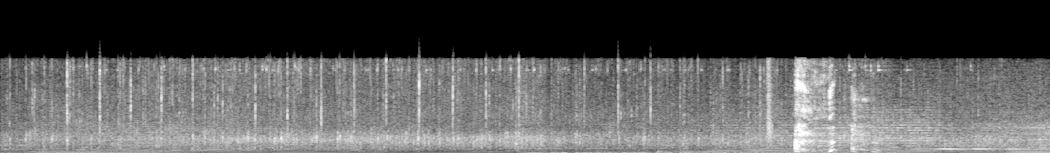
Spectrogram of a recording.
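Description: Faint, distant audience applause at a carnival queen election gala in Los Realejos, a soft patter under a low hum, with a brief louder burst near the end.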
